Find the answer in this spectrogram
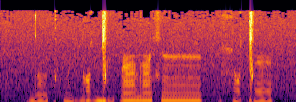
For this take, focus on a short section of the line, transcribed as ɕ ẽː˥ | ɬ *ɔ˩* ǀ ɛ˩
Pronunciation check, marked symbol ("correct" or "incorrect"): correct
